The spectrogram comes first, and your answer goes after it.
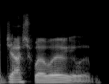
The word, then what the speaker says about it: Joshua Williamson: Every time you say Joshua Williamson, you go Joshua Williamson.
